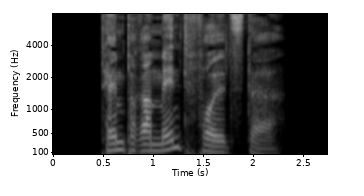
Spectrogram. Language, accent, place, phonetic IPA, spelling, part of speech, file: German, Germany, Berlin, [ˌtɛmpəʁaˈmɛntfɔlstɐ], temperamentvollster, adjective, De-temperamentvollster.ogg
- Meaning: inflection of temperamentvoll: 1. strong/mixed nominative masculine singular superlative degree 2. strong genitive/dative feminine singular superlative degree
